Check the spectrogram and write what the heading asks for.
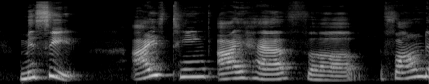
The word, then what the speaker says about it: monsieur: So Monissieur is a French word which is pronounced as Monsieur, Monsieur.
